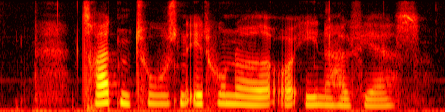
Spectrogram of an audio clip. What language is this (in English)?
Danish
